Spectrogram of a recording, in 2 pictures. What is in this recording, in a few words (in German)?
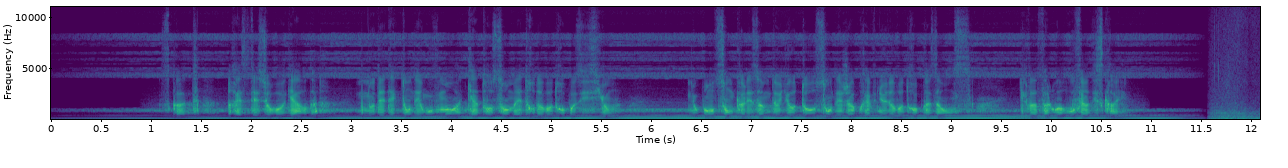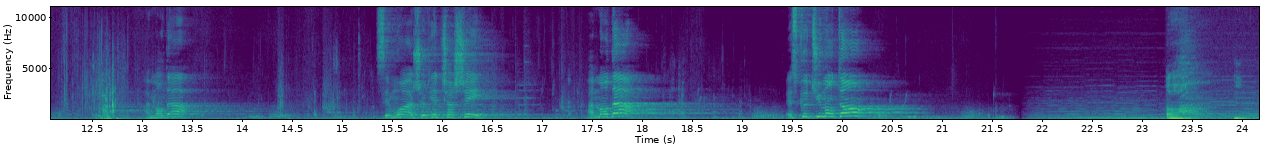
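French Variabel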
